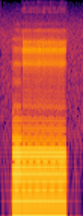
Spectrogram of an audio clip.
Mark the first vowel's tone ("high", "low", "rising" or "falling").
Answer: high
